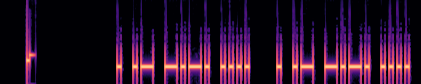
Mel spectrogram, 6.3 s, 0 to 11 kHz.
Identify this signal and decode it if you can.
Morse code, heard as a keyed tone, about 20 wpm, 700 Hz. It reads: EACH EACH
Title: Top 300 Words Repeated 20wpm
